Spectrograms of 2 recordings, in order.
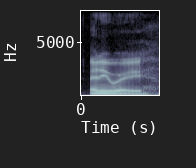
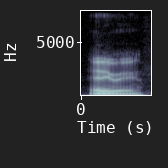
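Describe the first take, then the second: No difference in how they are said.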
